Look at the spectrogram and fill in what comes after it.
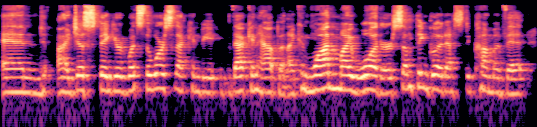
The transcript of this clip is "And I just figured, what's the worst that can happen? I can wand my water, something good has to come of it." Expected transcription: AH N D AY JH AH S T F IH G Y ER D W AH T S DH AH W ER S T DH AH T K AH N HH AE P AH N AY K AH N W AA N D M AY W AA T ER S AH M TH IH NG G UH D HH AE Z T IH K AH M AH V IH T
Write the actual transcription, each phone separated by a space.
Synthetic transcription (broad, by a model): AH N AY JH AH S T F IH G Y ER D W AH T S DH AH W ER S T DH AH T K AH N HH AE P AH N AY K AH N W AA N M AY W AA T ER S AH M TH IH NG G UH D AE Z T IH K AH M AH V IH T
